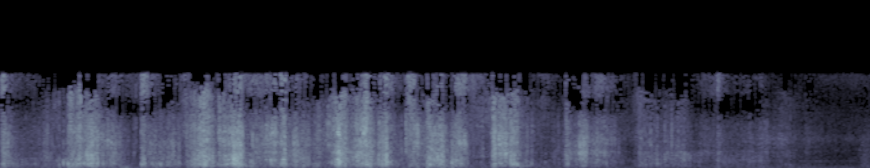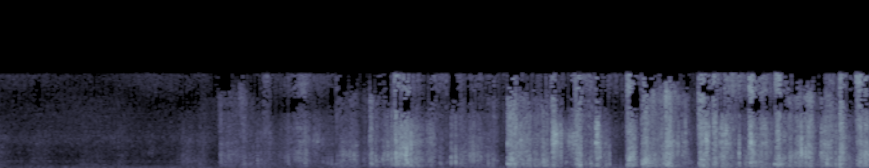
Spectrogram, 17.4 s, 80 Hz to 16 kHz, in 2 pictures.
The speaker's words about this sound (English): Let's stop and park our bodies for a bit, huh? Okay. We've been walking for 2 hours now.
